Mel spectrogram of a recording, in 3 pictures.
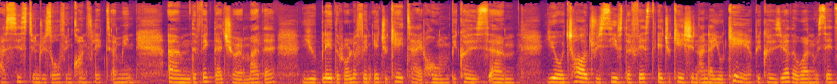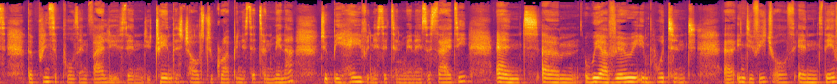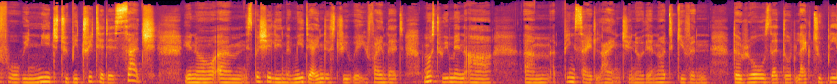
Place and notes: floor Pioneer House, Bulawayo, Zimbabwe - inside Radio Dialogue Studios
Rosie Ndebele, the station's youths coordinator talks about her work with young people, and the important role women play in society…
